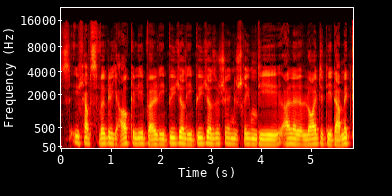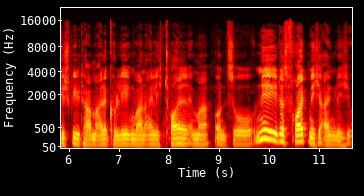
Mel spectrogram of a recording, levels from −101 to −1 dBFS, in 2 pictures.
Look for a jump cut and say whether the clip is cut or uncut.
cut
